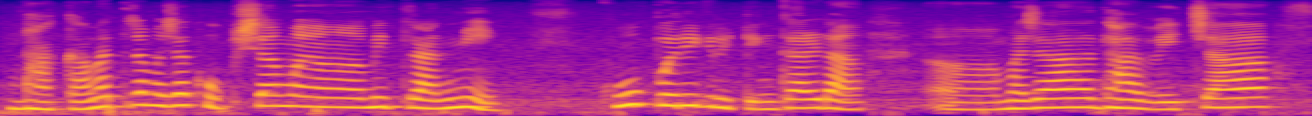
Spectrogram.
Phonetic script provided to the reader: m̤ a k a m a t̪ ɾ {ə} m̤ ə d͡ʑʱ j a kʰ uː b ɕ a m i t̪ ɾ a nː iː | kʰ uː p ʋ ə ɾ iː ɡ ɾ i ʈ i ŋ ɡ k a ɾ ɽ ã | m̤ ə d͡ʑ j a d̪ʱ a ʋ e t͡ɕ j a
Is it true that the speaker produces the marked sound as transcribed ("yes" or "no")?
yes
